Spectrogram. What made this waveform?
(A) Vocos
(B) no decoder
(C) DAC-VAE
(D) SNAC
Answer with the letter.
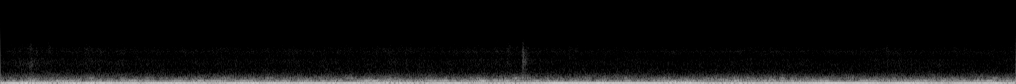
C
